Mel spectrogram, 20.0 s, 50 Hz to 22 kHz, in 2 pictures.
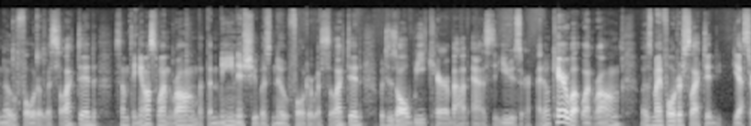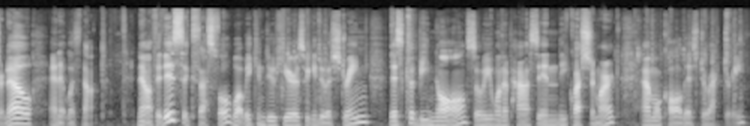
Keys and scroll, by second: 0.0-0.5 typing, 0.2 End, 2.4 Tab, 13.6-16.6 typing, 18.0-20.0 typing.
